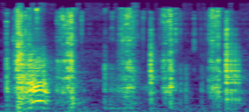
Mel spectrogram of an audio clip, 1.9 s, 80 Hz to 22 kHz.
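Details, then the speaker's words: 1984 Toyota Tercel 4WD: rubbing squeaks and scrapes as the driveshaft is worked by hand from the worn carrier bearing bushing; owner hopes it is this rather than the transmission output shaft. "you can hear that carrier bearing. The bushing alone has some squeaking to it, which is why I'm hopeful it's this and not the output shaft of the transmission."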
